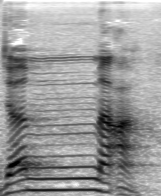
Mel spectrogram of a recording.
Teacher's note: Imam Khalaf membaca dengan jamaah, dibaca dengan sabdu, mim diletakkan sabdu. Jamaah, bila ada sabdu kena dengunglah, huruf mim tu bila sabdu kena dengung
